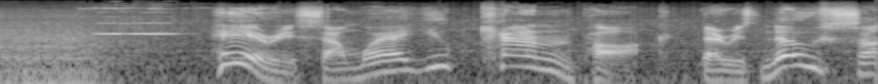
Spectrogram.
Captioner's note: car engine starting; breaks squeaking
